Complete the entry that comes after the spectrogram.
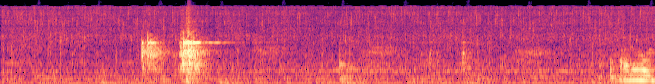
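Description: Prawns and tomato paste sizzling gently in a frying pan as a slotted wooden spatula stirs in turmeric powder, with two sharp knocks of the spatula against the pan a little over a second in.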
